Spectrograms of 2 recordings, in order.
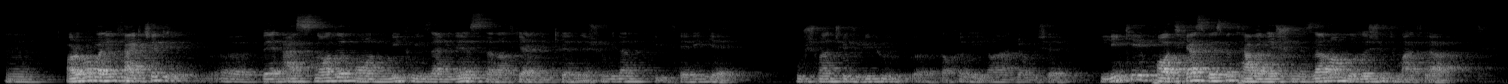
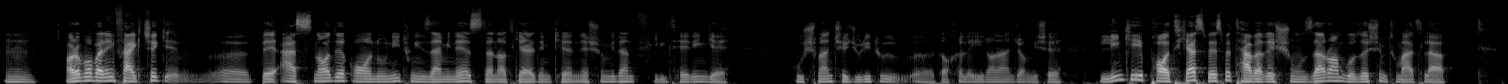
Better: second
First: room echo; noticeable; dies away in 1 s // off-mic speech; far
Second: none

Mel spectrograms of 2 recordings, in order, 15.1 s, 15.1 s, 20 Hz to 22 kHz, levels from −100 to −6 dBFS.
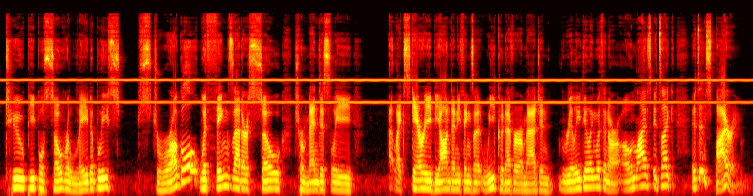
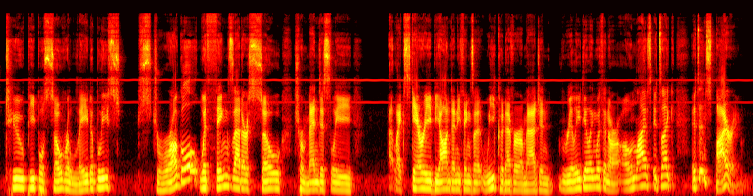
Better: second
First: high-pitched whine; loud; throughout; 5 kHz, 8 dB below the speech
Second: high-pitched whine; faint; throughout; 5 kHz, 30 dB below the speech

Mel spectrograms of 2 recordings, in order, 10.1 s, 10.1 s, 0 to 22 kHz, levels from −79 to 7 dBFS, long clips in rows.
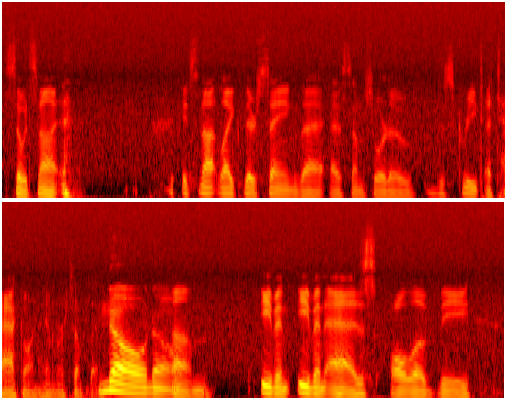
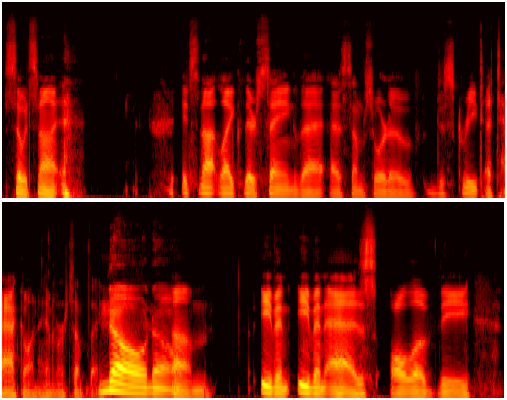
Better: second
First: hiss; noticeable; throughout; 15 dB below the speech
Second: none

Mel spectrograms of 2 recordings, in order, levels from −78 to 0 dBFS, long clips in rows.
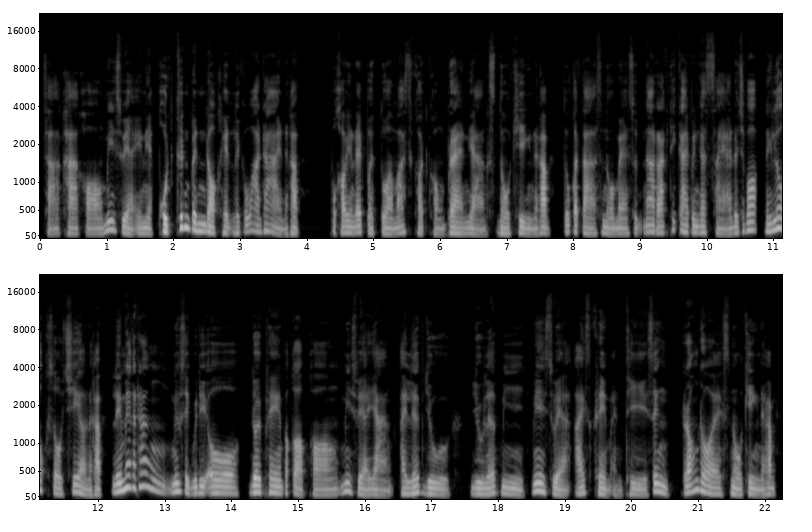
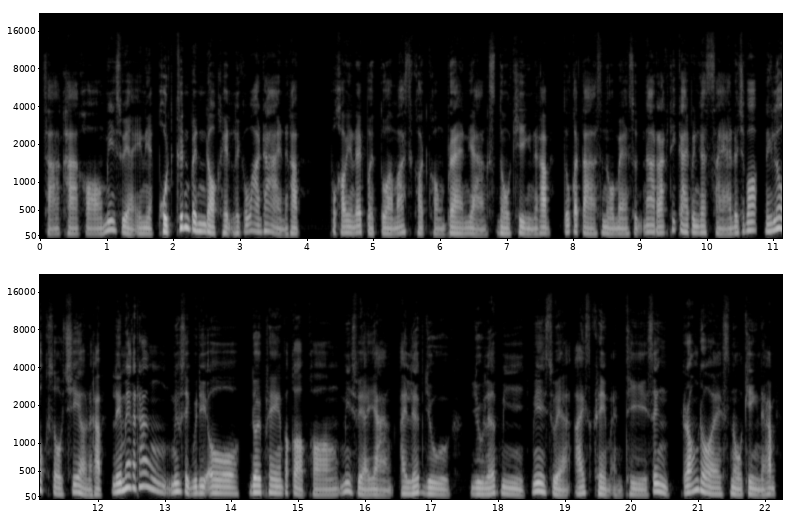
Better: neither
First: none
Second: none

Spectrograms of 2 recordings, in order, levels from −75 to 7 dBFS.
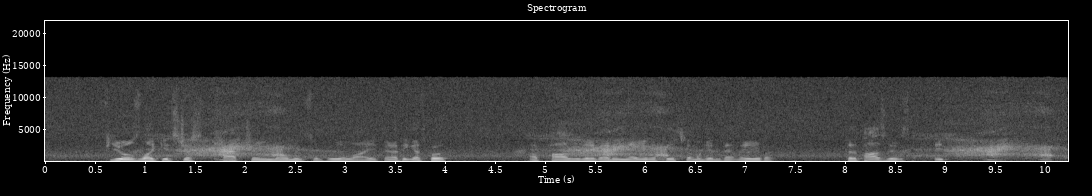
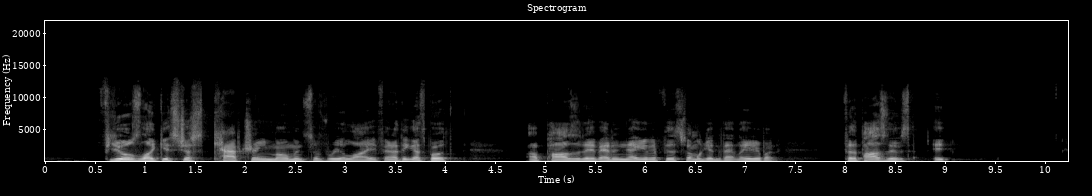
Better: second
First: hiss; loud; throughout; 4 dB below the speech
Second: none

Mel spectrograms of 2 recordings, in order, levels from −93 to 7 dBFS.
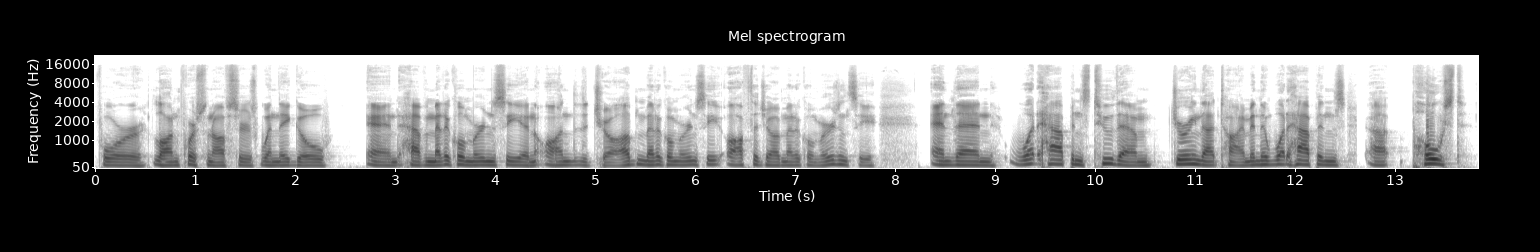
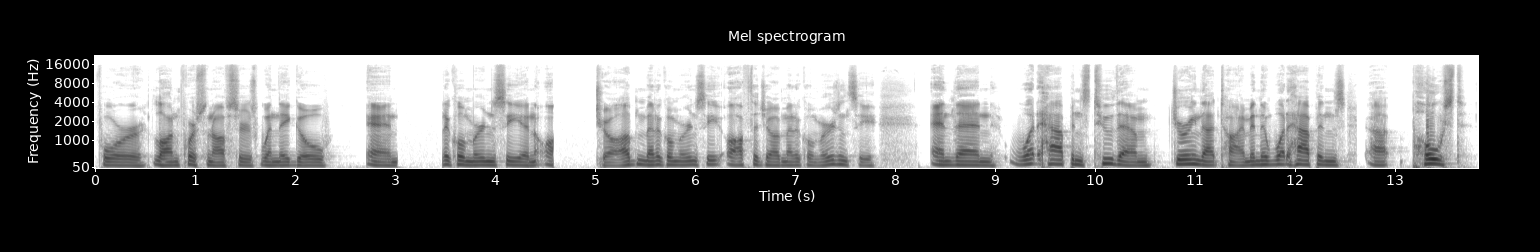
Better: first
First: none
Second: audio cutting out; at 3 s and at 4.5 s

